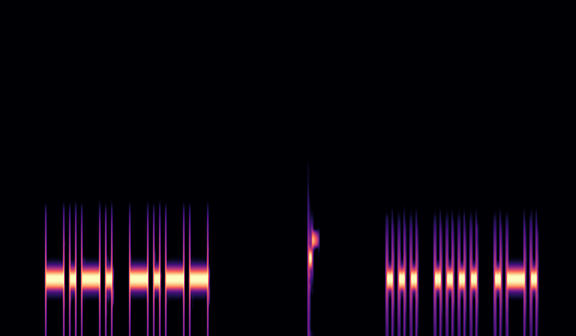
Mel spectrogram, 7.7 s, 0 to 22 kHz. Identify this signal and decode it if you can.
Morse code, heard as a keyed tone, about 15 wpm, 700 Hz. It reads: CY SHR
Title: Multi-letter Phonemes Quick Fire 15wpm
